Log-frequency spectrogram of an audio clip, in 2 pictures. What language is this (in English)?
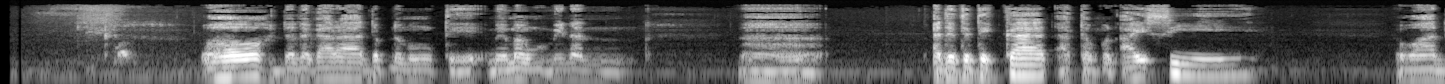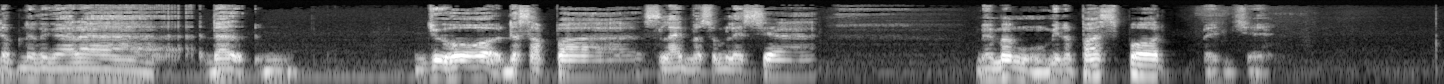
Bukar-Sadung Bidayuh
